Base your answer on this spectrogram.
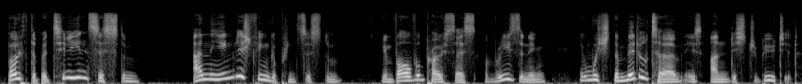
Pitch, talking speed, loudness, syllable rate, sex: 180 Hz, 155 wpm, -19 LUFS, 5.8 syllables/s, male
